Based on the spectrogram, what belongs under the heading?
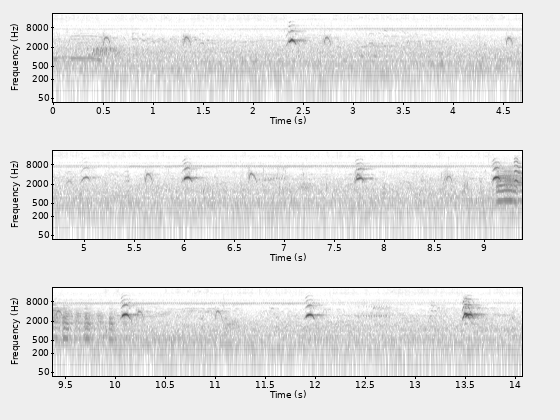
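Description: Black-bellied Whistling Ducks give sharp, high whistled notes, singly or in quick clusters, every second or so, over a steady thin insect-like hum.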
